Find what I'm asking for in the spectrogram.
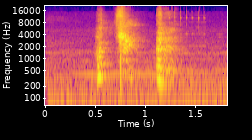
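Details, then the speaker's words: Simulated sneezing acted in a short COVID-19 quarantine comedy/horror film: a sharp intake, then two quick sneeze-like bursts over faint background hum, amid dialogue about sneezes and coronavirus. "sneeze man SPG's see just got your sneeze don't mean the coronavirus gonna get you it's not that serious look at it"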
